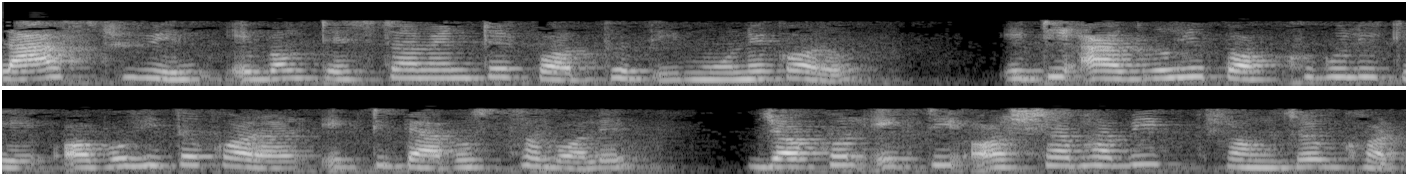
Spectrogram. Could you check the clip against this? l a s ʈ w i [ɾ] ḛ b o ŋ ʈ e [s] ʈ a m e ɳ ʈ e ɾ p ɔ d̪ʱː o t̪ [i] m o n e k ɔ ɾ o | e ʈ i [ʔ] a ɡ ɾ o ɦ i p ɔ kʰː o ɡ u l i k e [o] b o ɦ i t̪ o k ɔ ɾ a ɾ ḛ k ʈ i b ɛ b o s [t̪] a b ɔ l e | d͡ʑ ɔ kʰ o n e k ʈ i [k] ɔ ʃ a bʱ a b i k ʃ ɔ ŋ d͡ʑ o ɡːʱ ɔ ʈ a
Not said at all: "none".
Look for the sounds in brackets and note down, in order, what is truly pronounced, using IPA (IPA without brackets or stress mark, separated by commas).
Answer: l, s, i, ʔ, ɔ, t̪ʰ, ʔ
